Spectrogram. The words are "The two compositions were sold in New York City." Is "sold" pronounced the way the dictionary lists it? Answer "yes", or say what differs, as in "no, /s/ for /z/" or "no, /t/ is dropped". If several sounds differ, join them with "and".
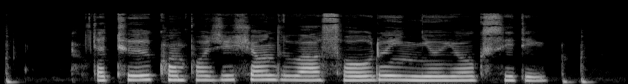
yes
